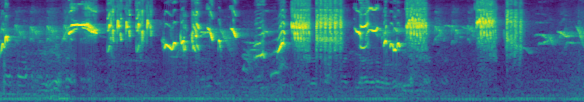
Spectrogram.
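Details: Agitated Oriental magpie-robin pouring out a rich varied song, used as master audio to train or provoke lazy birds into singing: sliding whistles, rapid twittered phrases and harsh buzzy bursts alternating over nine seconds, a faint low hum underneath.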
